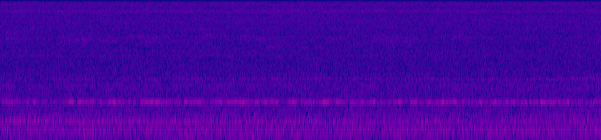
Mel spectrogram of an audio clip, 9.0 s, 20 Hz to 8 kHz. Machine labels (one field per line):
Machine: pump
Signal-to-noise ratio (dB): -6 dB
